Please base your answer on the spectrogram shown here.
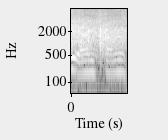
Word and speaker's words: andSons: How do you say it? And Sons. andSons.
